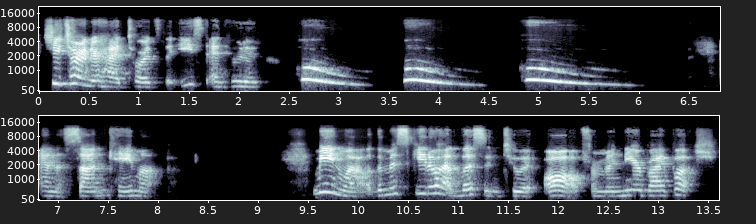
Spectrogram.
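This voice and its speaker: A woman's voice: fairly high pitch, lively intonation, a little slow, creaky, pushed and bright. A young adult woman teacher who reads a picture book aloud and explains a task to young students in an encouraging way. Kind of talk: children's read-aloud and lesson.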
